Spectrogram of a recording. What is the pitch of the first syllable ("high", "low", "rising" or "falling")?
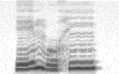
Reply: rising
